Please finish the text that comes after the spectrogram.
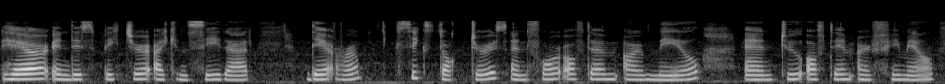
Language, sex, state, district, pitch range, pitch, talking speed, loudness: English, female, Nagaland, Dimapur, 220-240 Hz, 230 Hz, 150 wpm, -21 LUFS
